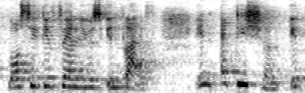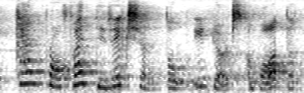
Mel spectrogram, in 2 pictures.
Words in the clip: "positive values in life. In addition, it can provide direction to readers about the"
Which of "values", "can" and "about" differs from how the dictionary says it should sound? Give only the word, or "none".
values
